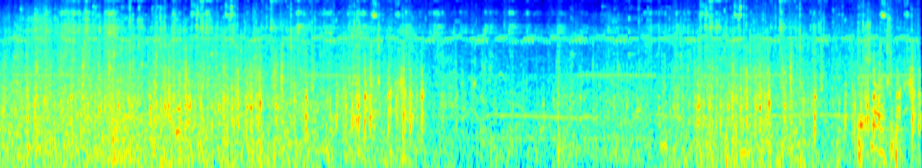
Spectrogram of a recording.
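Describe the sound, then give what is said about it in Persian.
A horse-drawn cart rolls along with steady clip-clop hooves over a rumbling, rattling wheel noise, moderately loud and continuous, with a few brief tonal squeaks from the cart. “سیاوشو از روی گاری پایین میندازن.”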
